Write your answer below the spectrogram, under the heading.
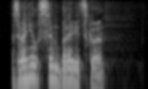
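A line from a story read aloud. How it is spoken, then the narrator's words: Sigh. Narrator (Russian): вздохнула Даша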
